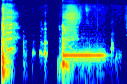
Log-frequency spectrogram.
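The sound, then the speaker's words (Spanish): A telephone being dialed for a prank call: a short noisy burst, a few faint clicks, then a steady humming line tone that lasts under a second before cutting off. “Estoy marcando a ver qué, qué dice, güey. A ver si me contesta, luego ni contesta”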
